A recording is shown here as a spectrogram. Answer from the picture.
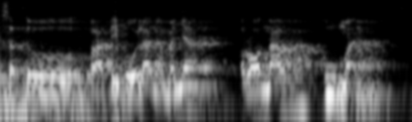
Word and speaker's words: Koeman: Dulu bahasa Belanda itu sampai hari ini, dulu kita pakai ejaan gaya Belanda. Belanda sampai hari ini itu masih menggunakan konsep bahwa OE itu dibaca U. Ada satu pelatih bola namanya Ronald Koeman.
